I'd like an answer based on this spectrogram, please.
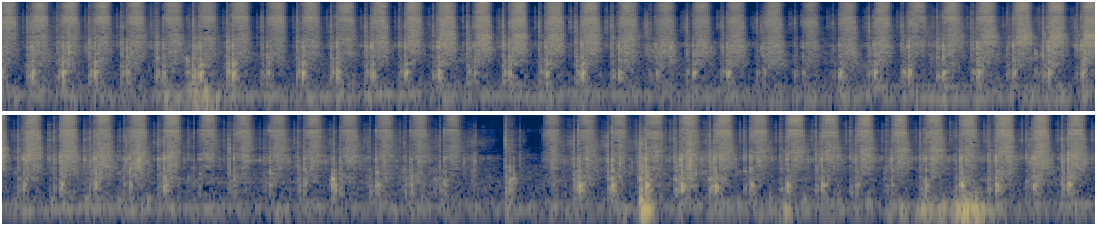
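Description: Plastic trigger spray bottle squeezed over and over, giving a quick run of short spray hisses at about three a second, with one short break about three quarters of the way through.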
